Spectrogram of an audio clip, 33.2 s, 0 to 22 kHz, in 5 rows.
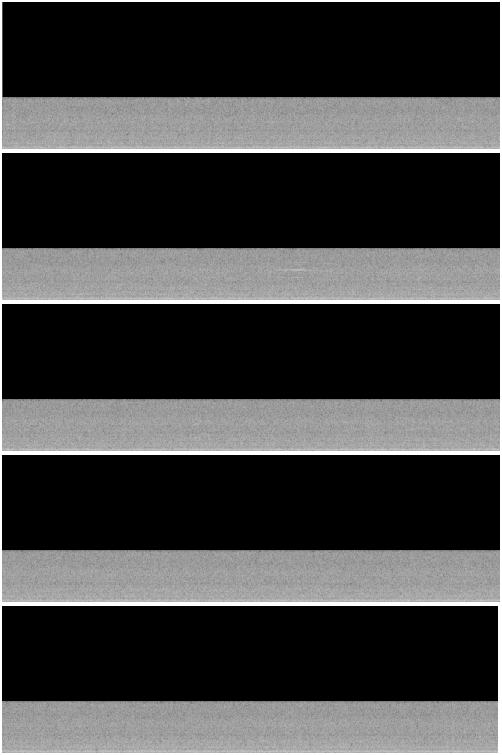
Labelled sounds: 10.3	10.8	killer whale, southern resident, 4.4 to 4.6 kHz

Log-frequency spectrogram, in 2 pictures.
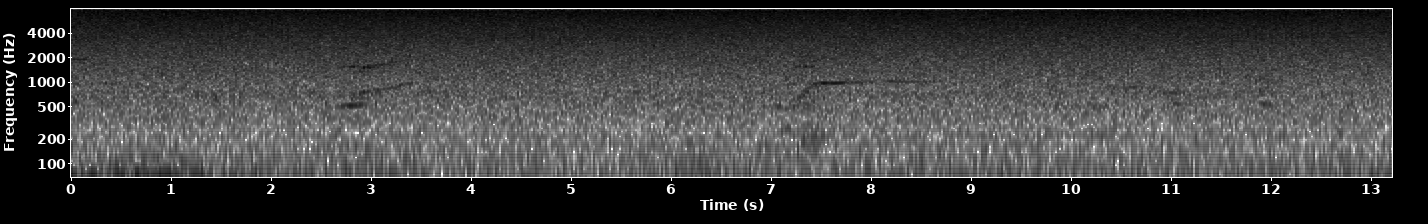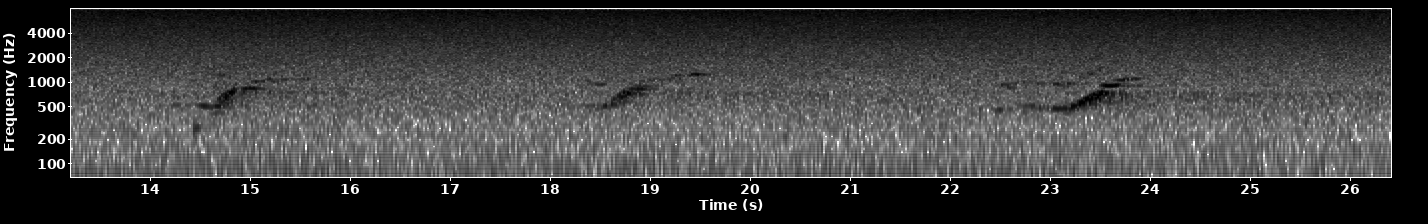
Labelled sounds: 2.9	3.2	humpback whale, 1.4 to 1.7 kHz
7.3	7.8	humpback whale, 0.80 to 1.1 kHz
14.7	15.1	humpback whale, 0.80 to 0.96 kHz
16.0	16.3	humpback whale, 0.96 to 1.2 kHz
18.7	19.0	humpback whale, 0.80 to 0.96 kHz
23.5	24.0	humpback whale, 0.80 to 1.2 kHz

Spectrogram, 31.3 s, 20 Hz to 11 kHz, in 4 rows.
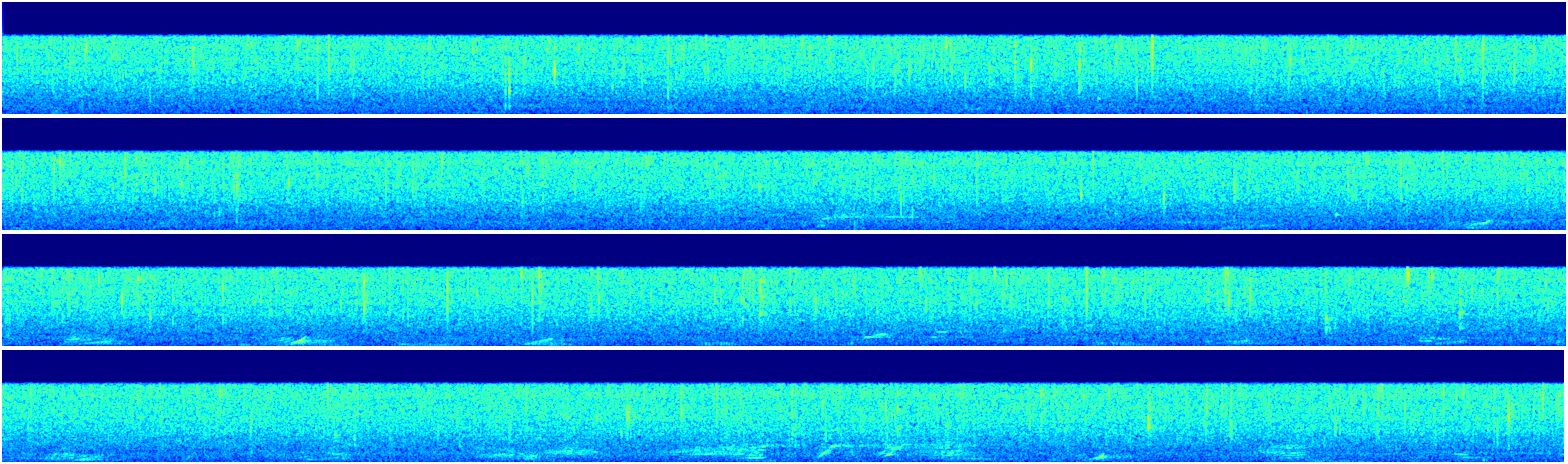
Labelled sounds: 11.9	12.2	humpback whale, 1.1 to 1.7 kHz
26.2	26.5	humpback whale, 0.88 to 1.3 kHz
27.6	27.9	humpback whale, 1.5 to 1.8 kHz

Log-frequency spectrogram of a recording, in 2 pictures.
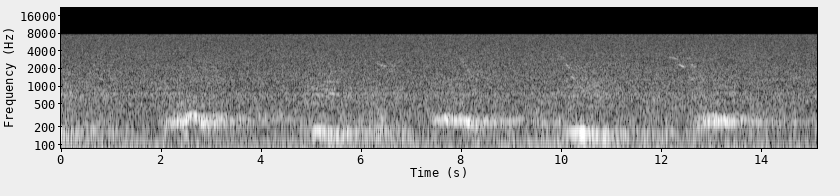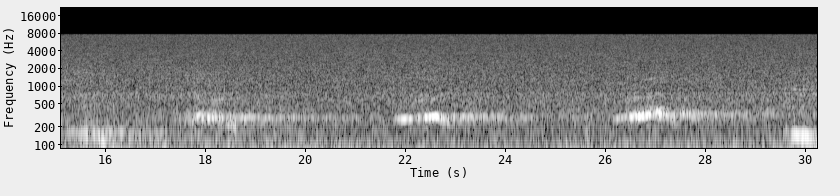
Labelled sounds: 6.3	6.5	humpback whale, 2.1 to 2.5 kHz

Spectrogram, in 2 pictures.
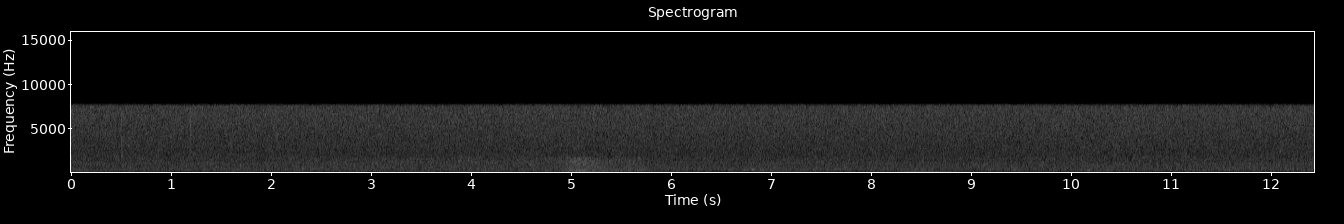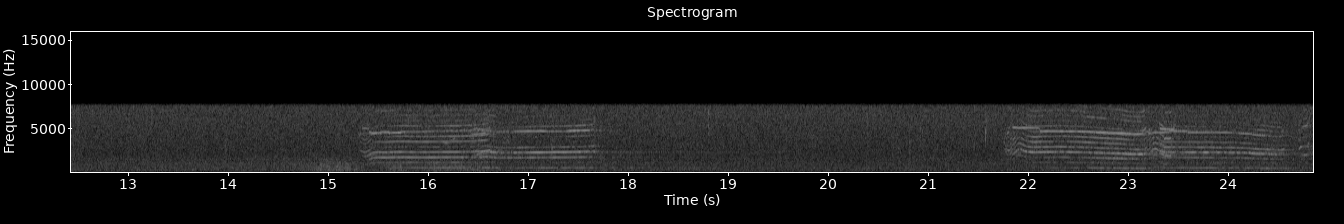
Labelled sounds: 15.3	17.9	killer whale, Bigg's (transient), AT1 transient, 0.46 to 8.0 kHz
21.7	24.8	killer whale, Bigg's (transient), AT1 transient, 0.46 to 8.0 kHz

